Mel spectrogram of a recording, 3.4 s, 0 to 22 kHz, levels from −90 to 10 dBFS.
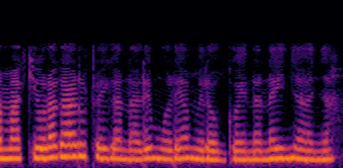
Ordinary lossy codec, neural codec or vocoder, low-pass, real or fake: AAC, 24 kbps; none; 7.2 kHz; real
